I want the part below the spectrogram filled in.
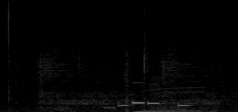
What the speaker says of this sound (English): That epic phone just went off.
